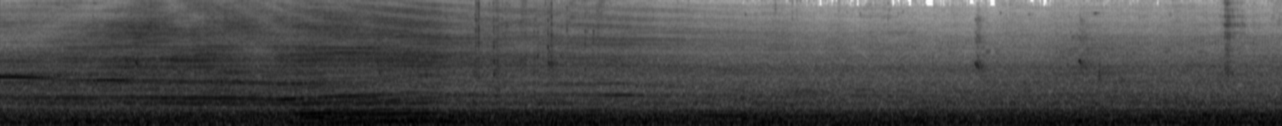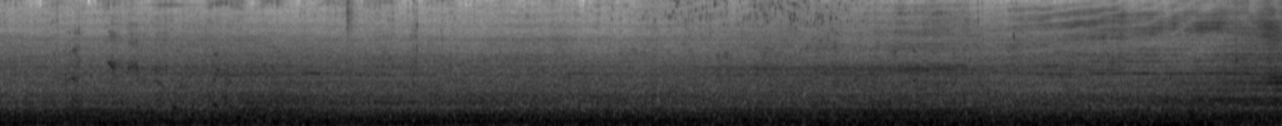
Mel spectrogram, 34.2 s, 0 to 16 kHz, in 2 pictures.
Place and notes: Den Haag, Nederlands - Red light signal
Bezuidenhoutseweg. A red light signal closes the crossroads when tramways pass. As there’s a lot of tramways, it’s closing a lot but shortly.
Den Haag, Netherlands, 30 March 2019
